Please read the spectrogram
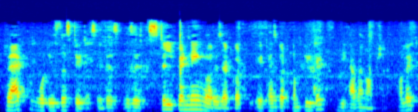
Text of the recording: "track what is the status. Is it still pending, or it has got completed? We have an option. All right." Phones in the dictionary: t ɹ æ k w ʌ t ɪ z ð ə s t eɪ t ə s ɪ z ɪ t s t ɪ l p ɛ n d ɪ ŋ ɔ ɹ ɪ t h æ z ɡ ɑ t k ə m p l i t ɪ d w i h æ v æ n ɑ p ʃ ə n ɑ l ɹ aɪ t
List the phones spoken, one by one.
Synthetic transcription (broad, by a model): t ɹ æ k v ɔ t ɪ z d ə s t eɪ t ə s ɪ z ɪ t s t ɪ l p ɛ n d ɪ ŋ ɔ ɹ ɪ t h æ z ɡ ɑ t k ə m p l i t ɪ d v i h æ v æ n ɑ p ʃ ə n ɑ l ɹ aɪ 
